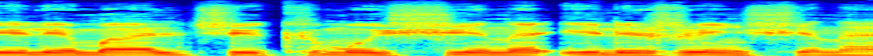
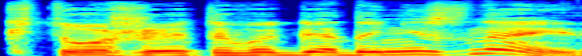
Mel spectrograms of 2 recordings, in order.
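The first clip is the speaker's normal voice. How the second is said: curt, pointed, higher pitch; 7 semitones higher than usual. Rucia, the wife, answers Ragnar's question about Arvan Tar: short and pointed. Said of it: "коротко и емко выразилась жена Руция".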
